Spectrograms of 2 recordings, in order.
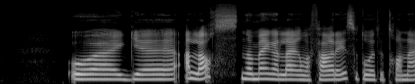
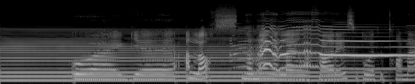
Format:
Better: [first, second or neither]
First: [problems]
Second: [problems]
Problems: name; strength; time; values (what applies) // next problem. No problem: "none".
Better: first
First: none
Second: background sound (Chicken, rooster + Wind instrument, woodwind instrument); 3 dB above the speech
